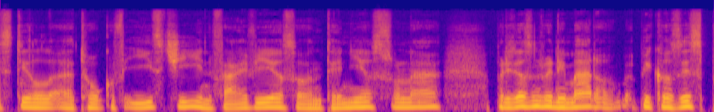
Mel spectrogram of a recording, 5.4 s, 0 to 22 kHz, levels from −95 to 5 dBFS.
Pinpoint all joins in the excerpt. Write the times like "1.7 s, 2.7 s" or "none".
none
